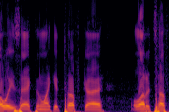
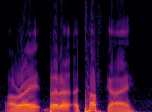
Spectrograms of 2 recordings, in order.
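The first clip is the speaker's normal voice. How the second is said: ordinary delivery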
